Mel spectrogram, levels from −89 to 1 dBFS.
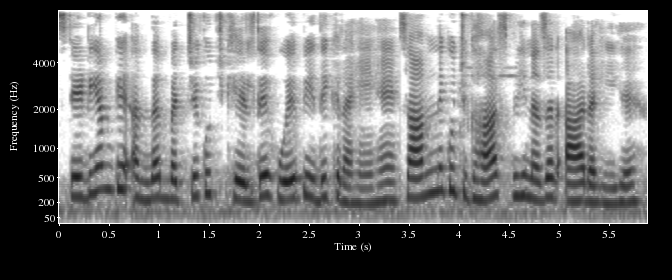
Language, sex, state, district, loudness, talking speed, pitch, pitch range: Hindi, female, Maharashtra, Pune, -17 LUFS, 195 wpm, 245 Hz, 220-270 Hz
